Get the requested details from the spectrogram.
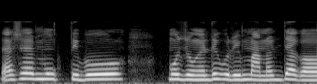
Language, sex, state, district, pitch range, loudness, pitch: Chakma, female, Tripura, Unakoti, 215-245 Hz, -12 LUFS, 230 Hz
